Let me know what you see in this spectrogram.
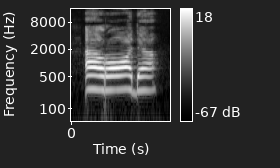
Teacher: ہمیں حرف را کو اور اس کے بعد مد الف کو دونوں کو تفخیم سے مطلب بھاری آواز میں ادا کرنا ہے۔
